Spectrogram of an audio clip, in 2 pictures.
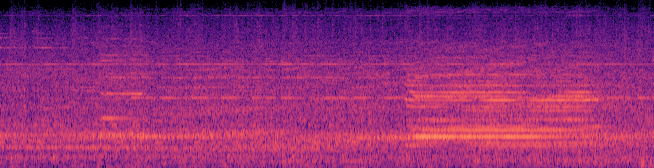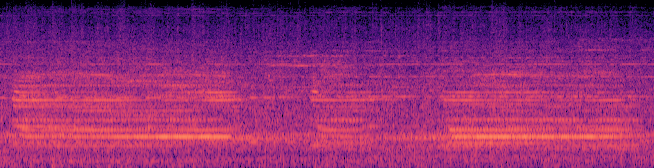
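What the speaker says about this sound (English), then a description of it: "once one train goes through, the other train's starting to go through the other side" Model trains run through a crossing on a layout, a continuous rolling rumble with mechanical clatter, joined by several recurring whistle or horn tones that rise and fade in turn, close and moderately loud.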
